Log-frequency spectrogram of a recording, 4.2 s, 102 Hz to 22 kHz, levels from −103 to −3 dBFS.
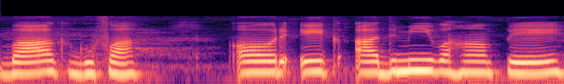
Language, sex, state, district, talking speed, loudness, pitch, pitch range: Hindi, female, Chhattisgarh, Kabirdham, 115 wpm, -14 LUFS, 215 Hz, 205-220 Hz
